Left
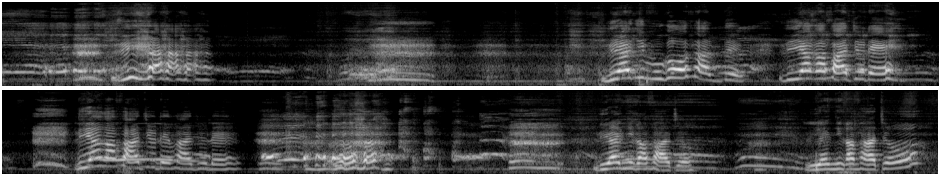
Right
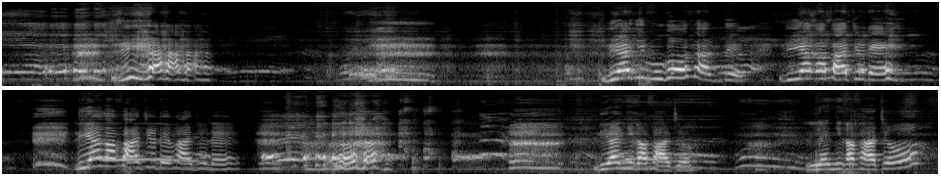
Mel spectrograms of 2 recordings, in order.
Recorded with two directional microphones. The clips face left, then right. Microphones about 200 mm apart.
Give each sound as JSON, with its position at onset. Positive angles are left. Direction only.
{"t": 0.7, "sound": "a child's voice", "side_deg": 5}
{"t": 3.8, "sound": "a sound", "side_deg": 0}
{"t": 6.1, "sound": "a woman's voice", "side_deg": -5}
{"t": 14.4, "sound": "a woman's voice", "side_deg": 10}
{"t": 17.4, "sound": "a woman's voice", "side_deg": 20}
